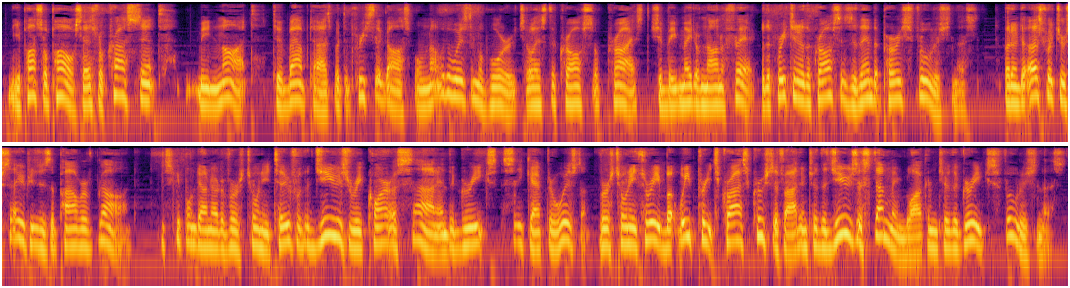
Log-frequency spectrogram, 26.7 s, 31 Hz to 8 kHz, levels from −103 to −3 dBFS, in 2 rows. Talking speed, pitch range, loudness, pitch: 215 wpm, 130-175 Hz, -17 LUFS, 150 Hz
